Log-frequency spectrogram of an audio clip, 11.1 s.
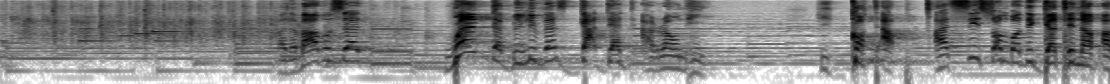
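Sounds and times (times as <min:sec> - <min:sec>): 
audience clapping: 0:00.0 - 0:04.5
speech: 0:02.4 - 0:07.2, 0:08.2 - 0:11.0.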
